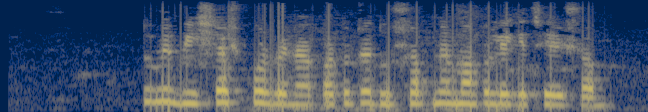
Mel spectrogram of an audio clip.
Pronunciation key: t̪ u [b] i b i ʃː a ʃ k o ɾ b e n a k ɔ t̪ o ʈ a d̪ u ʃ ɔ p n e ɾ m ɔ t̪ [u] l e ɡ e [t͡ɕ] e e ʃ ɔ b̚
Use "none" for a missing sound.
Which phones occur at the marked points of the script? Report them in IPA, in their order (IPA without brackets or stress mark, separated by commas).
m, o, t͡ɕʰ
